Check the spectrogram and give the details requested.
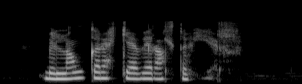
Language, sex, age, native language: Icelandic, female, 11, Icelandic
